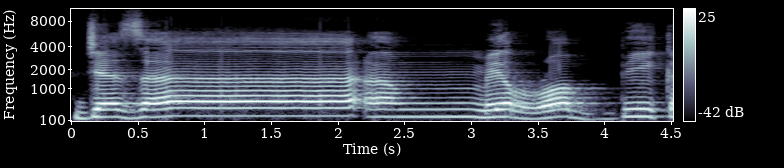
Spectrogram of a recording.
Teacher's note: نون ساکن کے بعد حروف یرملون میں سے را ہے تو ادغام کامل کیا۔ ادغام کامل سے مراد ہے نون کو پڑھنے میں نہیں پڑھا۔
